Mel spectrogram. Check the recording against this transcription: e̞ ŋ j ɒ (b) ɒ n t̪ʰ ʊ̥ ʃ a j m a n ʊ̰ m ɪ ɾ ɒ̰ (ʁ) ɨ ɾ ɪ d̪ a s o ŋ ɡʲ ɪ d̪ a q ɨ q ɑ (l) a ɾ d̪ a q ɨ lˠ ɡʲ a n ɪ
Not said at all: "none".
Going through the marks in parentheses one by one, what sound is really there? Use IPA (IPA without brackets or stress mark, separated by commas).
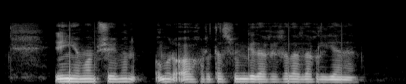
m, χ, l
